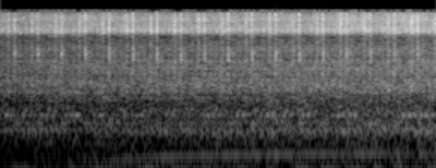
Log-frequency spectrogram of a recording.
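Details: Owner's sedan engine at steady idle, compared with the identical-sounding Honda CRX: a light, fairly regular tick about three per second that follows engine speed. Possible lifter noise, unconfirmed.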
